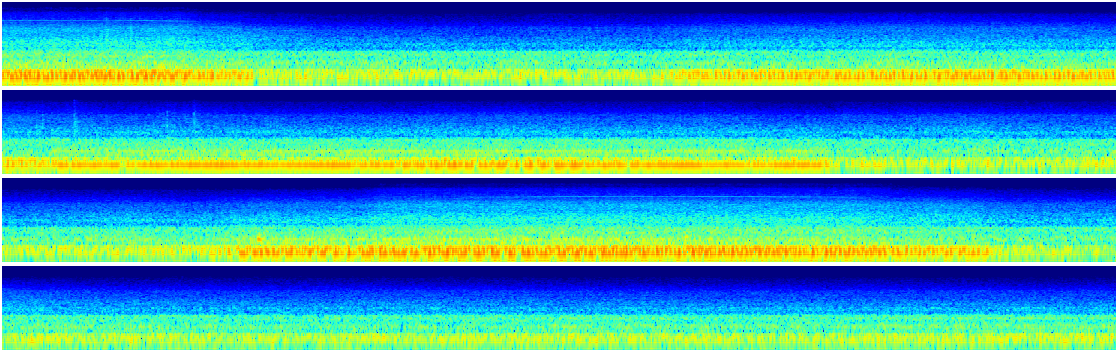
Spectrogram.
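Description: A truck engine drones steadily, rising and falling in loudness.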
